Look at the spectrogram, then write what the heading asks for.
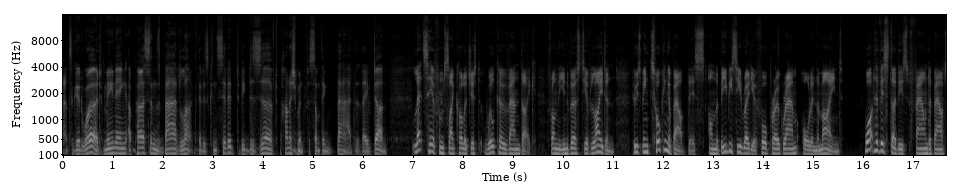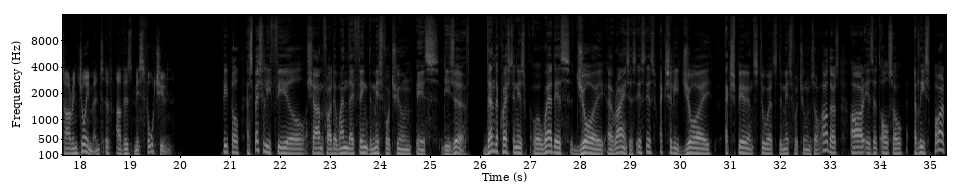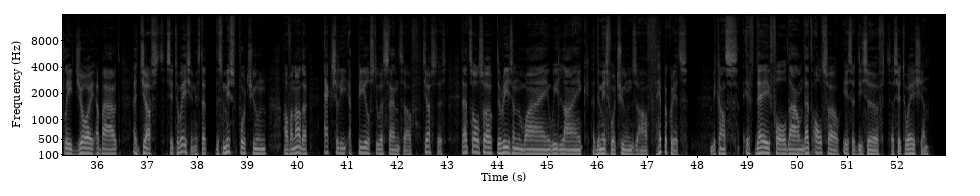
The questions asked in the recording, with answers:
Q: What have his studies found about our enjoyment of others' misfortune?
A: Okay, so Wilco van Dijk's studies found we get joy when someone's misfortune is deserved.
